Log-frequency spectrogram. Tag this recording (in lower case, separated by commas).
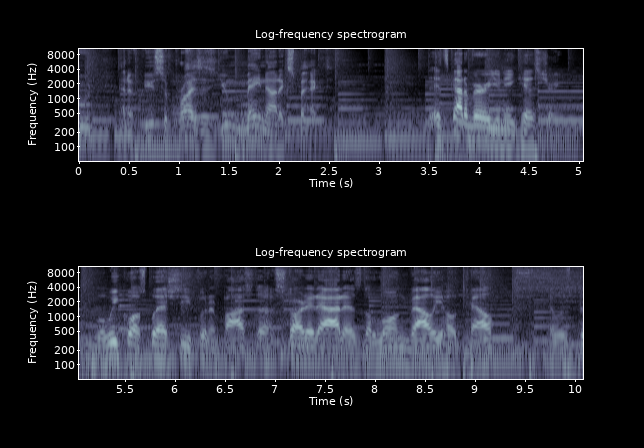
music, speech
